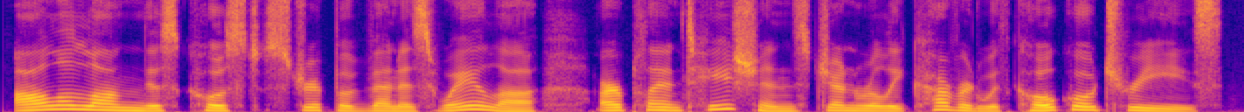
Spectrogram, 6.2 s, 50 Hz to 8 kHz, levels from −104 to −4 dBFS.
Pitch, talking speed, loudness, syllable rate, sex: 195 Hz, 135 wpm, -18 LUFS, 4.7 syllables/s, female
